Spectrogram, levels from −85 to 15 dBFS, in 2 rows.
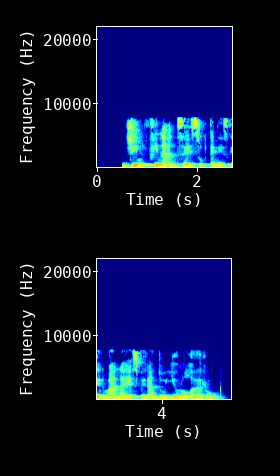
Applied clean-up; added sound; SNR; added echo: neural mask model Resemble Enhance denoiser.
